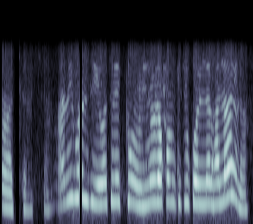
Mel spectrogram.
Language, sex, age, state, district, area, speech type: Bengali, female, 18-30, West Bengal, Darjeeling, urban, conversation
